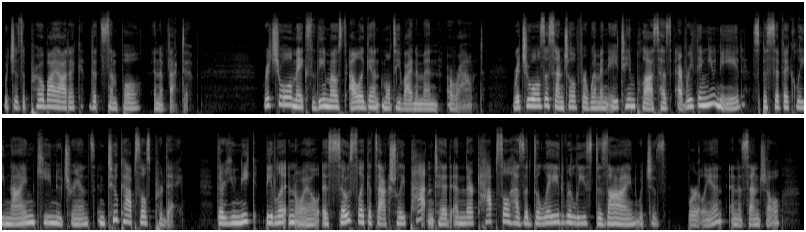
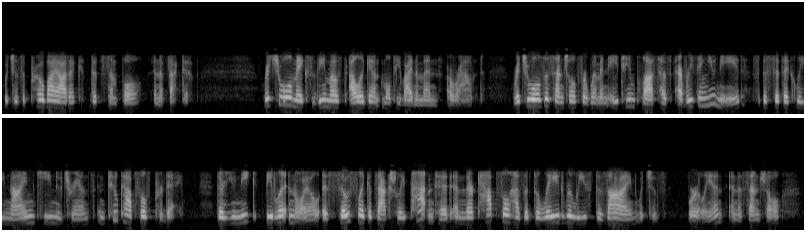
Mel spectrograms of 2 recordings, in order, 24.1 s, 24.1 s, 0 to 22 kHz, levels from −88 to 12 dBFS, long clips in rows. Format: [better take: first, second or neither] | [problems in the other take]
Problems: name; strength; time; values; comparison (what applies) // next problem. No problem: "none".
first | phone-call audio; nothing above 3.5 kHz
